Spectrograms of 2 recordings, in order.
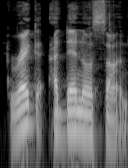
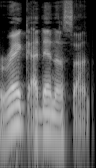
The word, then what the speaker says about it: Regadenoson: It's pronounced, it's Regadenoson or Regadenoson.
